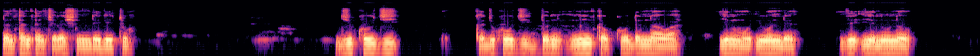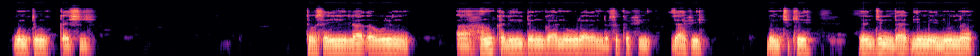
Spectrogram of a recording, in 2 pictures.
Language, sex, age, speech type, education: Hausa, male, 30-45, spontaneous, tertiary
